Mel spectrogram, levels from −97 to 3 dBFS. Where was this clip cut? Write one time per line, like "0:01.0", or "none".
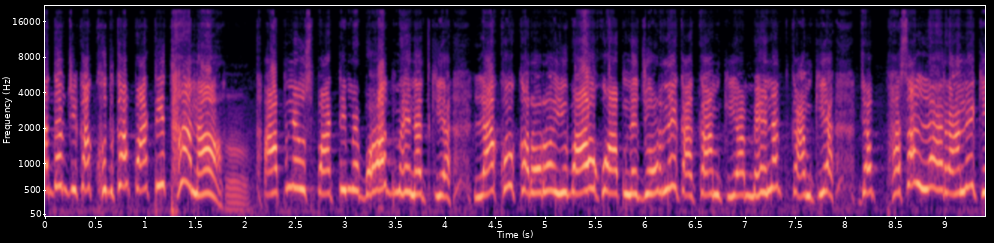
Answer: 0:02.1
